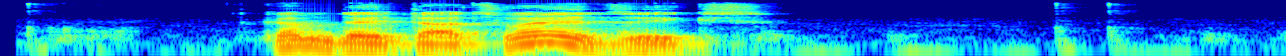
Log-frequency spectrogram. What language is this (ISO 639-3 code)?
lav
